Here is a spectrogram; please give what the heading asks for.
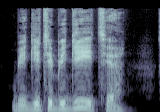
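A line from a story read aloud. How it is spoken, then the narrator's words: Muttered. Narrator (Russian): очень довольно, почти нежно, пробормотав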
